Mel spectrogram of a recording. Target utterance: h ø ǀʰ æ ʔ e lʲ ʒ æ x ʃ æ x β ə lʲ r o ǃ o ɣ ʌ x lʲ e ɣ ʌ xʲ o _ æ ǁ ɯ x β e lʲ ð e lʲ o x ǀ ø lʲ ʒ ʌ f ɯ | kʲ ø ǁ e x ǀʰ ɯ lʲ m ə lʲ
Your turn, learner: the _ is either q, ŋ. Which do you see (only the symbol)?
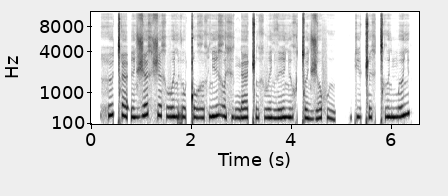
ŋ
